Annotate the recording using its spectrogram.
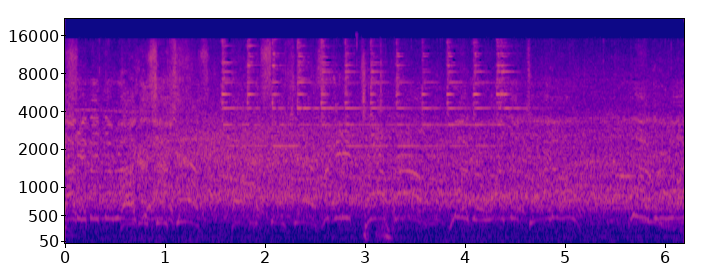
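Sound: arena crowd cheering wildly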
